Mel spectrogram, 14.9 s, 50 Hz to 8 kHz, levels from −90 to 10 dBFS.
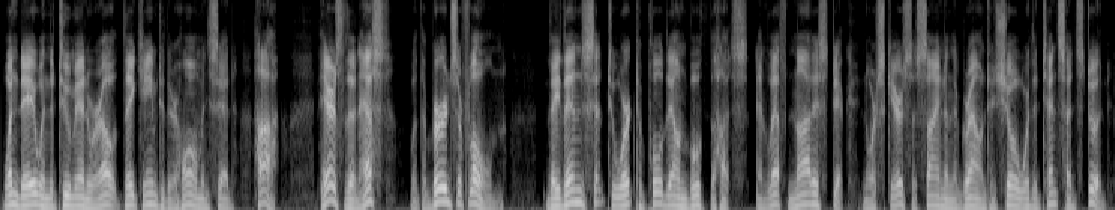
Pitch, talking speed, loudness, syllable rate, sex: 120 Hz, 220 wpm, -19 LUFS, 4.7 syllables/s, male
